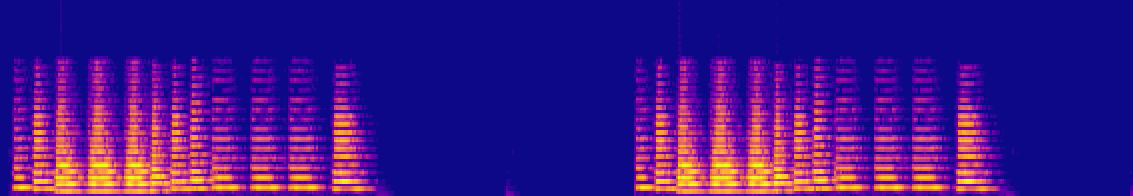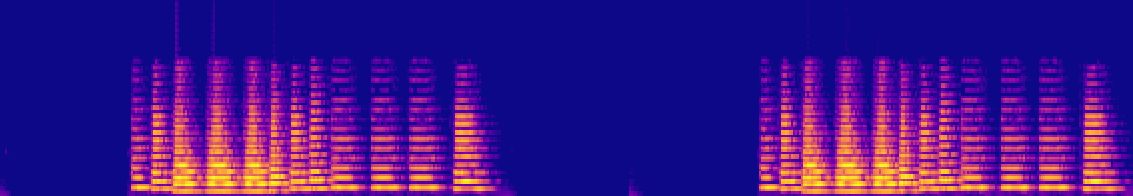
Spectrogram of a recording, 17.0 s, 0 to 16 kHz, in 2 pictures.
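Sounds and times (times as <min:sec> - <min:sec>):
musical car horn: 0:00.1 - 0:02.9, 0:04.8 - 0:07.6, 0:09.5 - 0:12.3, 0:14.2 - 0:16.9.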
